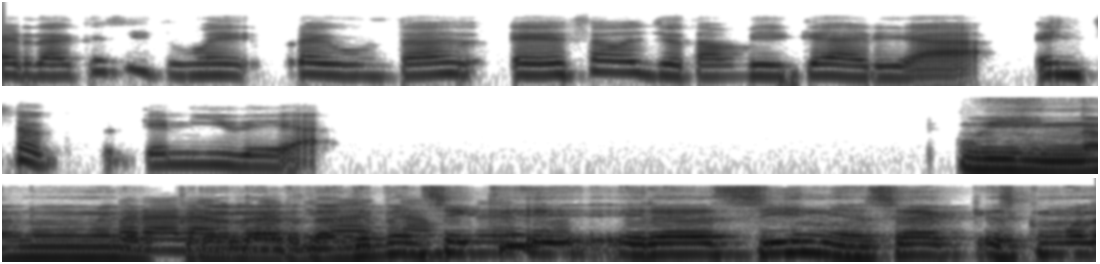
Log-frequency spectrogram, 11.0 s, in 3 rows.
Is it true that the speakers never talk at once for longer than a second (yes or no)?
no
